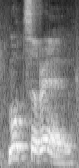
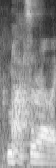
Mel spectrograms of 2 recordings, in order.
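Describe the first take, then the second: First: MOZZARELLA as "moot-sa-REL", higher; foreign-style mozzarella. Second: Said in the usual way. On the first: Shown as a demonstration. Naming the cheese for viewers, foreign-style mozzarella. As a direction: say mozzarella with a foreign "moo" opening. Says foreign name, then English.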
